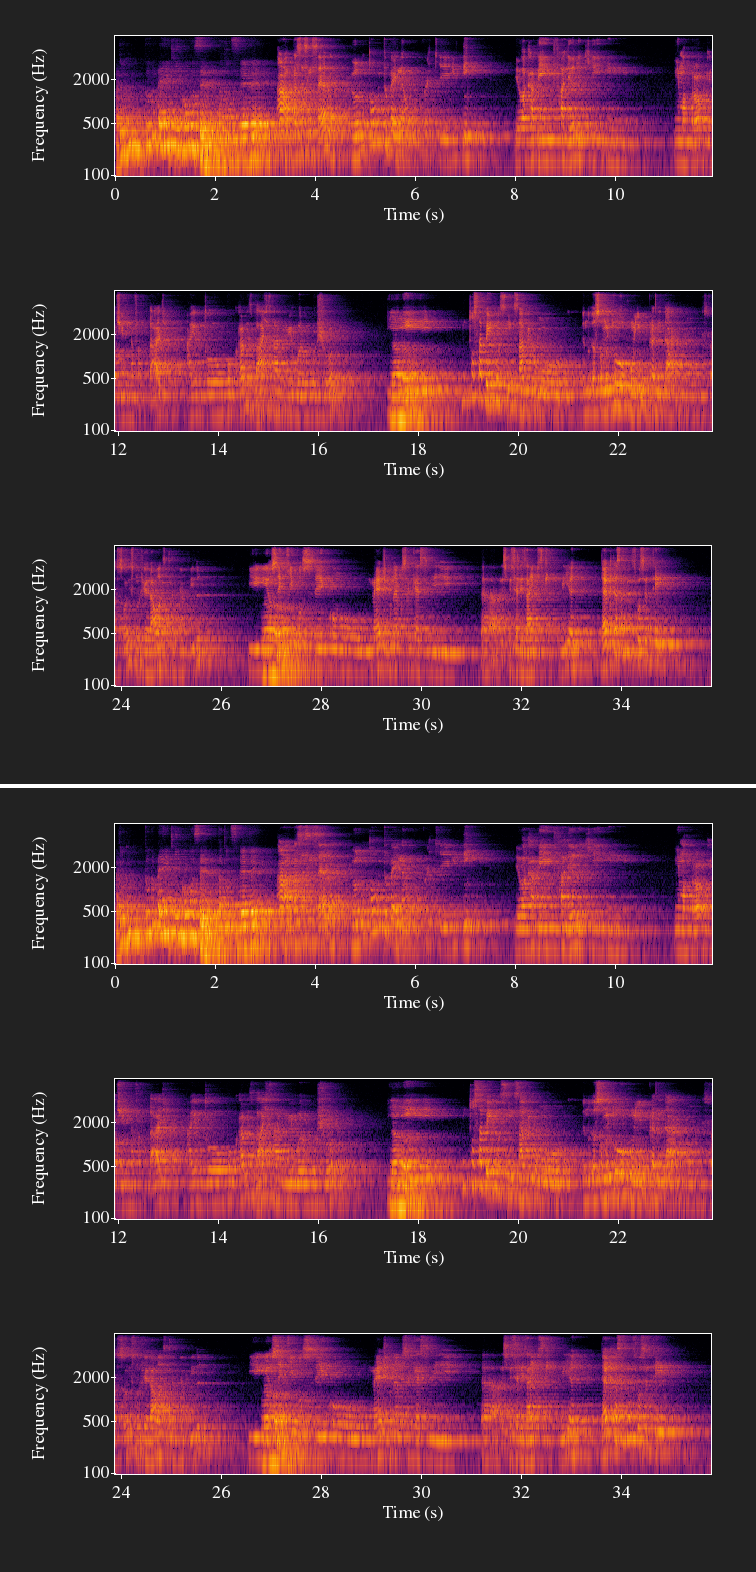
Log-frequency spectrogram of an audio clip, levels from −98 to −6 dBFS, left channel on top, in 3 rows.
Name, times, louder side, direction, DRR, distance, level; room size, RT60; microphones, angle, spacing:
voice 1, 0.6-2.9 17.4-17.9 26.8-27.3, right 1 dB, 40° right, -2 dB, 1.6 m, -22 dB
voice 2, 3.2-4.4 4.7-7.2 8.0-10.4 11.2-13.0 13.3-16.3 17.4-18.3 18.8-20.9 21.3-25.6 26.5-30.6 31.2-33.1 33.6-34.8, left 1 dB, 55° left, 1 dB, 1.1 m, -30 dB
13.0 x 7.3 x 3.7 m, 2.6 s
head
